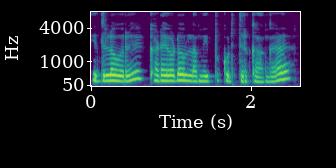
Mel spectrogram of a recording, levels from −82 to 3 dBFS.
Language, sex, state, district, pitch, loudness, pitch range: Tamil, female, Tamil Nadu, Nilgiris, 220 Hz, -13 LUFS, 205-235 Hz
